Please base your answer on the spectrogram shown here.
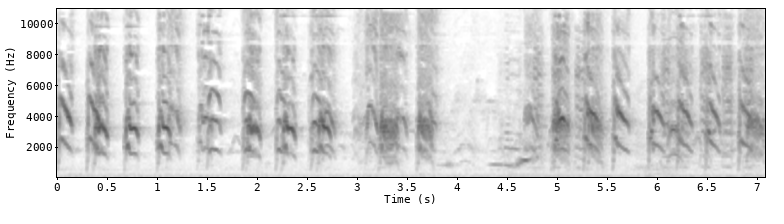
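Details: Pet rose-ringed parakeets, which the owner says want food, give harsh, high, grating screeches about three times a second, then a brief pause with a few softer notes midway before the rapid screeching resumes.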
